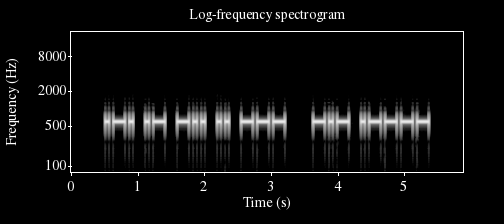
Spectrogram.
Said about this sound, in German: Übersetzt lautet dieser Morsecode Radio K1.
